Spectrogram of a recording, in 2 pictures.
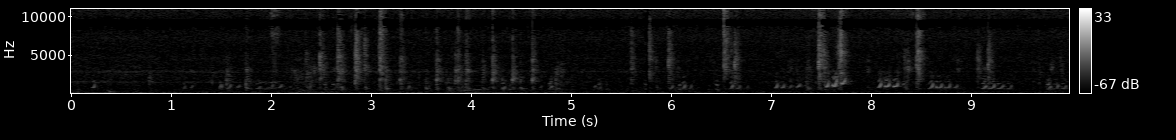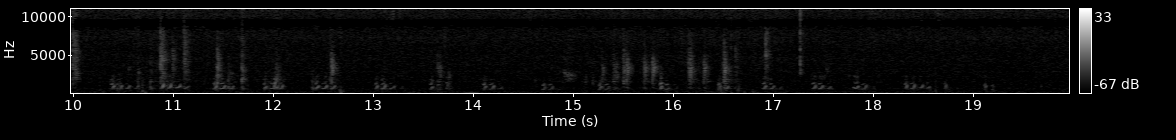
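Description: Guinea pigs making faint, short squeaky calls, repeated about twice a second, with a few soft clicks among them.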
